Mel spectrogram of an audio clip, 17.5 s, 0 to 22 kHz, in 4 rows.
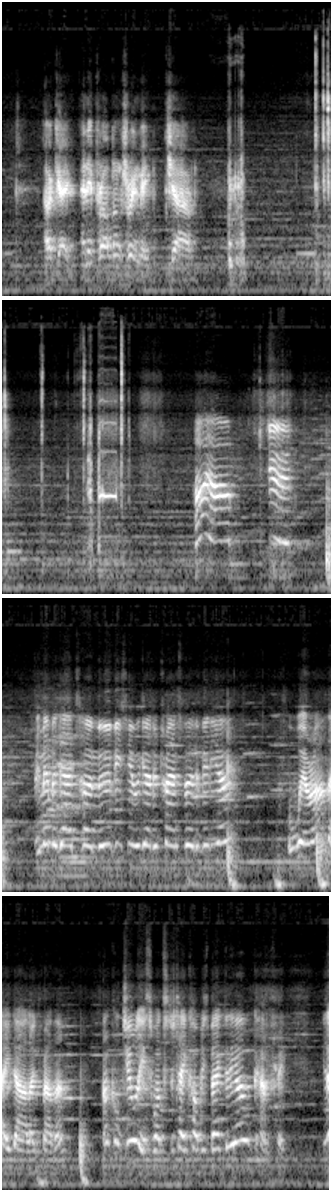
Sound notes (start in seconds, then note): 4.1 receiver clicks; 5.5 machine beeps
